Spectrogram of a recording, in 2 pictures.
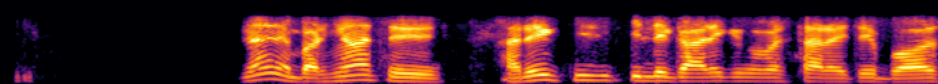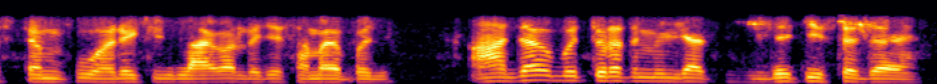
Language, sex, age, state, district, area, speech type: Maithili, male, 18-30, Bihar, Madhepura, rural, conversation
